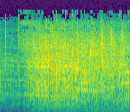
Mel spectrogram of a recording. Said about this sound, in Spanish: Aplauso ahí, bueno, no estoy acostumbrado ya a esto.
